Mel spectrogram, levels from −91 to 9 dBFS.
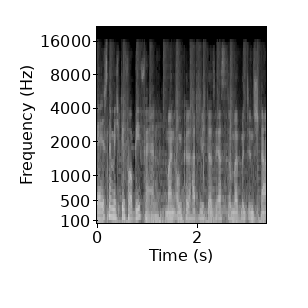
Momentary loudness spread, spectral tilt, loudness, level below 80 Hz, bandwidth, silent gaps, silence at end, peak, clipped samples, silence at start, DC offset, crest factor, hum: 5 LU; -6.5 dB/octave; -21 LUFS; -32 dBFS; 16 kHz; none; 0 s; -4 dBFS; under 0.1%; 0 s; under 0.1%; 16 dB; none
